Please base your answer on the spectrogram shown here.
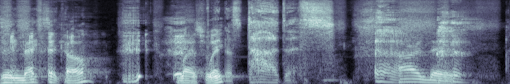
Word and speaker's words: tardes: Buenas tardes. Tardes. Got to roll your R's, Mark.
